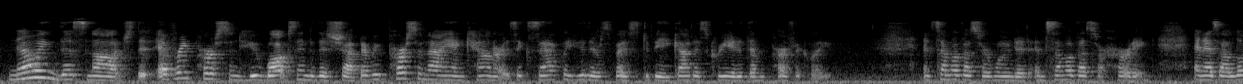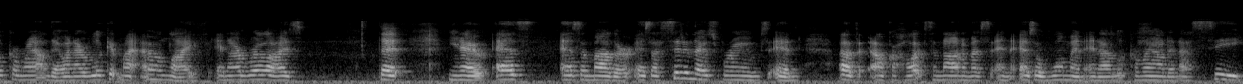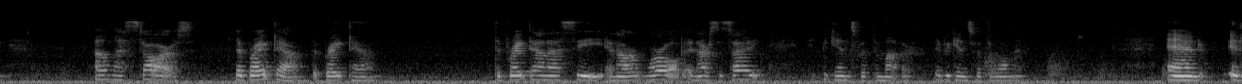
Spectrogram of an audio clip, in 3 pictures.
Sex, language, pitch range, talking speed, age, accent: female, English, 175-205 Hz, 180 wpm, 40-59, American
